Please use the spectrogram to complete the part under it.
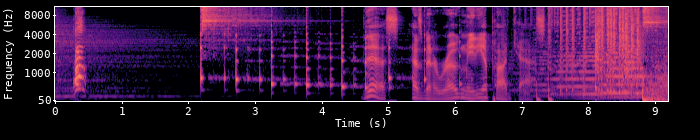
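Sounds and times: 
dog yelping: 0:00.3 - 0:00.5
speech: 0:04.6 - 0:09.1.

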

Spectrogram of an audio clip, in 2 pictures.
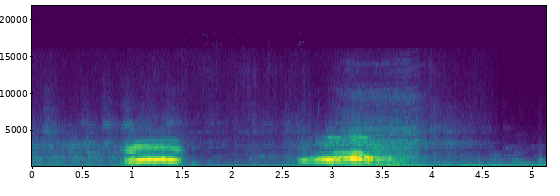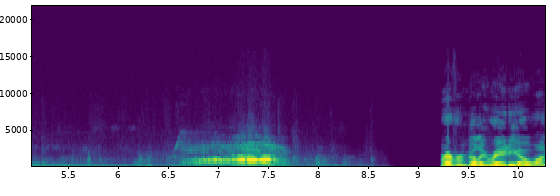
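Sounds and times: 
mainland clouded leopard giving plaintive mews: 0:02.7 - 0:07.8
speech: 0:09.3 - 0:10.2.

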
